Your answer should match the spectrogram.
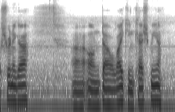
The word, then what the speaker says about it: Srinagar: I was living on a houseboat for a month at the foothills of the Himalayas in Srinagar, as they pronounce it, or Srinagar, on Dal Lake in Kashmir.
